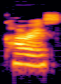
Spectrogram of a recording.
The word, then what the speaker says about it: chorus: because the second word the word chorus comes from Greek okay so every word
